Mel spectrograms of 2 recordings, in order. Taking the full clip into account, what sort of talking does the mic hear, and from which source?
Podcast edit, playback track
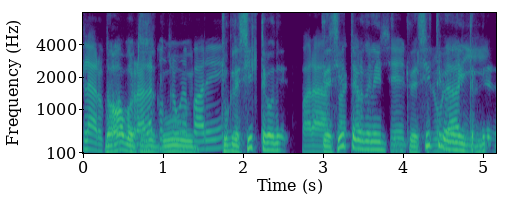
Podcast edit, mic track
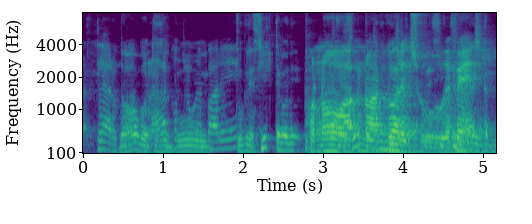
both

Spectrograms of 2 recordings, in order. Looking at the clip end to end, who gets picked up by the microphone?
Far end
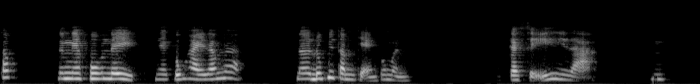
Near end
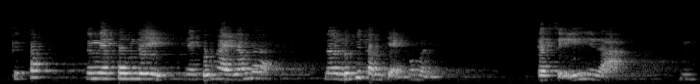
echo only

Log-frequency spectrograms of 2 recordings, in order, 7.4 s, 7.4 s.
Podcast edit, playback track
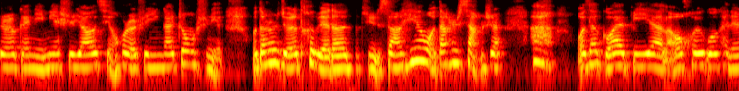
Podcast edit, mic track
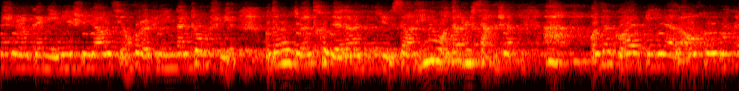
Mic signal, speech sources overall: echo only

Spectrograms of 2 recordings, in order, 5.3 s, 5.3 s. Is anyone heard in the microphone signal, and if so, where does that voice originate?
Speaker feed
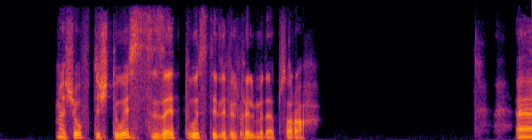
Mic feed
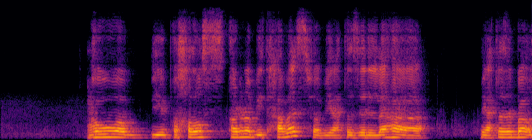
user only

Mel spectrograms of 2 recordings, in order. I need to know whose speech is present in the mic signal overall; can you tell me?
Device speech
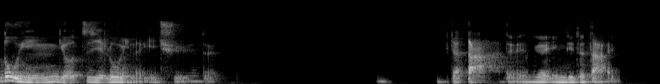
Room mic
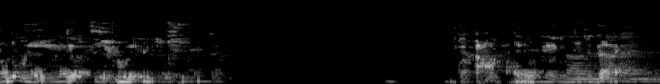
both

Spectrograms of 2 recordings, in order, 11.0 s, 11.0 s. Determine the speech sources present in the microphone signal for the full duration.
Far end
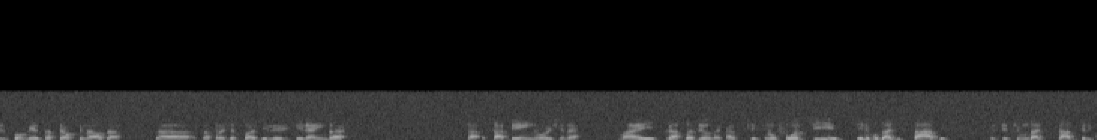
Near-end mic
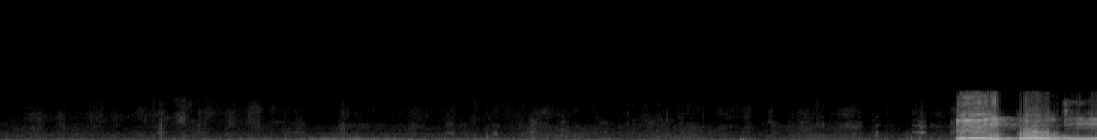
user only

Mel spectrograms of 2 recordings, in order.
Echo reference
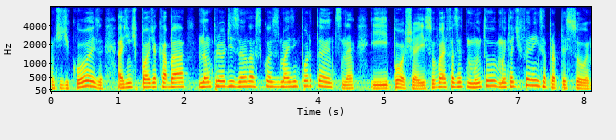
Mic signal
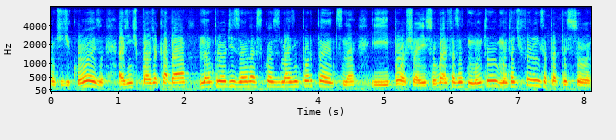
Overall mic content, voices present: echo only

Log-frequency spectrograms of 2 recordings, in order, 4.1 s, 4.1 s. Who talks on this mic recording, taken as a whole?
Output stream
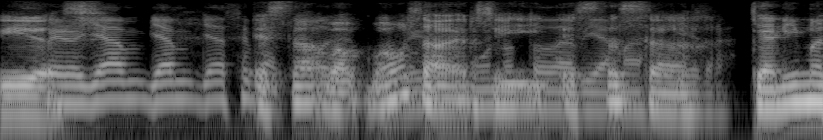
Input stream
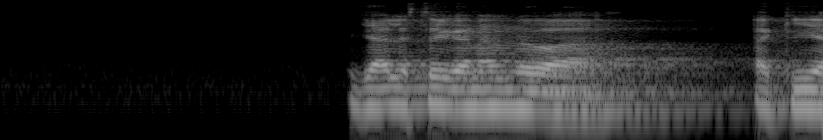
user only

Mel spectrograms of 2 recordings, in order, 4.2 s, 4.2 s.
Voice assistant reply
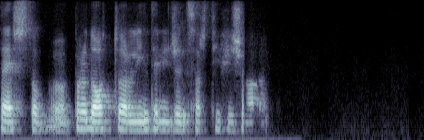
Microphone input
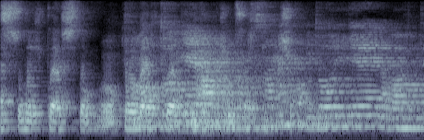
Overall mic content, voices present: both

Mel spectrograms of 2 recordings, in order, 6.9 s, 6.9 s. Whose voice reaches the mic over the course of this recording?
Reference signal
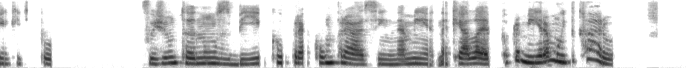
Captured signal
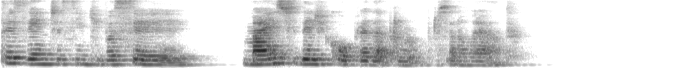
user only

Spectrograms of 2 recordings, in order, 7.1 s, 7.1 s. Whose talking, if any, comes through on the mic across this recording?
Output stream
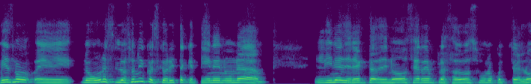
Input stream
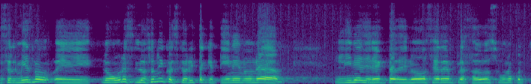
echo only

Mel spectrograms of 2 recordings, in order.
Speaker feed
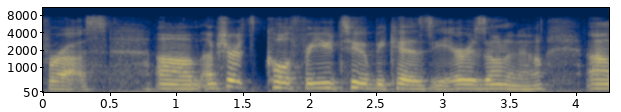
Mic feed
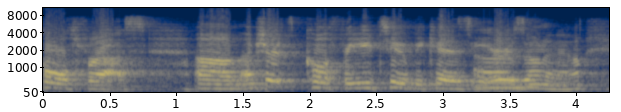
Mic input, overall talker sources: both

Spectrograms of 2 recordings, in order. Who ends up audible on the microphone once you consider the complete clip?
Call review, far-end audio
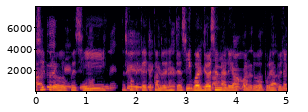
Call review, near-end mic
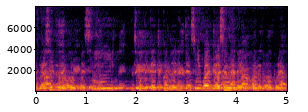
echo only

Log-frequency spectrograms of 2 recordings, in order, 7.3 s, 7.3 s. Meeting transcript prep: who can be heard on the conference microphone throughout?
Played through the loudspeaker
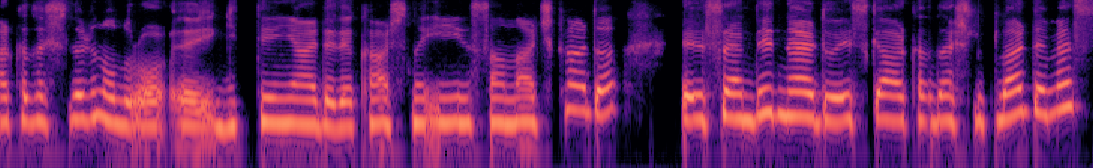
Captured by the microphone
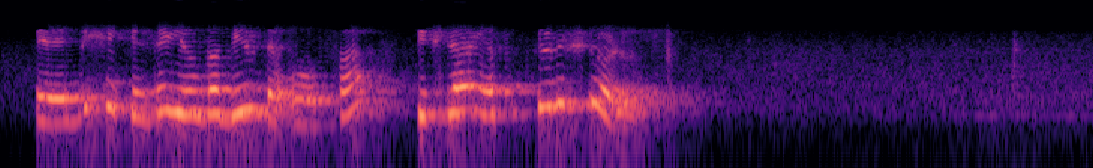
user only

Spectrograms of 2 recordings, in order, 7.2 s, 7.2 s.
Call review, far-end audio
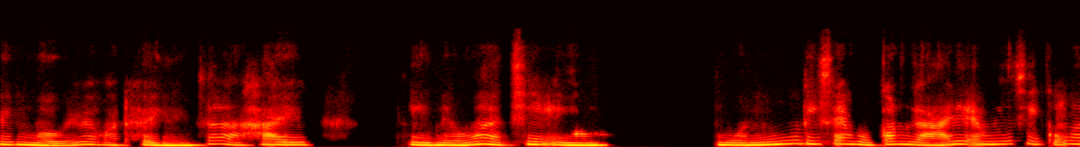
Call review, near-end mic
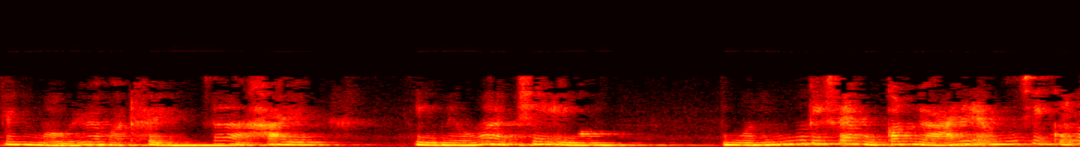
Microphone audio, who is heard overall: echo only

